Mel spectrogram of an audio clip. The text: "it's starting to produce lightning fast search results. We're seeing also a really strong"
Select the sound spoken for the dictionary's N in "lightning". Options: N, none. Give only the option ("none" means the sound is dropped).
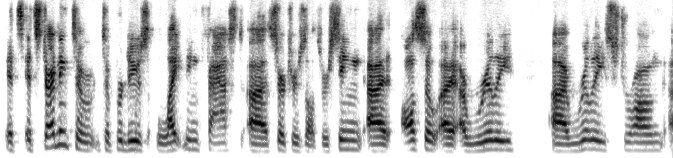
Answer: N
